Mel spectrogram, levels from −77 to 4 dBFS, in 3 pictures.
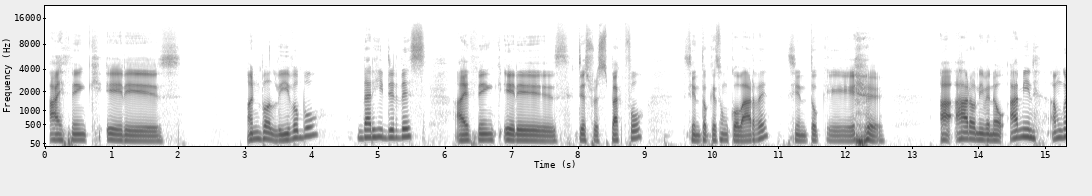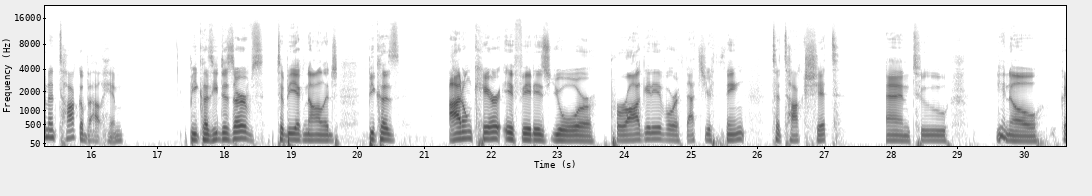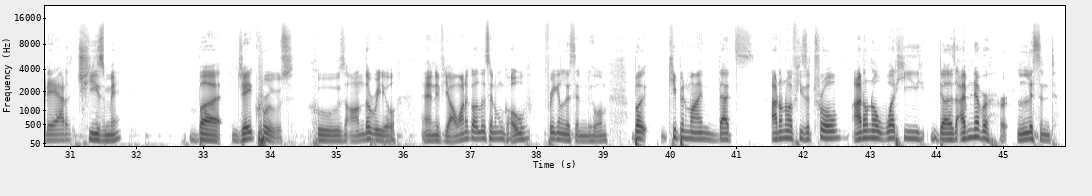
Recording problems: none

